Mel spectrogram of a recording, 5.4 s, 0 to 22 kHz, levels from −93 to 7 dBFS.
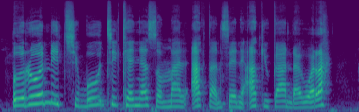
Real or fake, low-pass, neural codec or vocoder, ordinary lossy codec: fake; none; codec, 44.1 kHz, 7.8 kbps, Pupu-Codec; none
